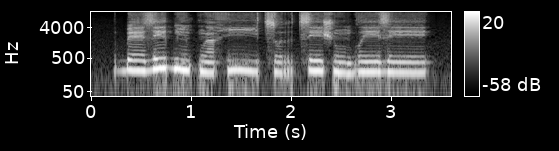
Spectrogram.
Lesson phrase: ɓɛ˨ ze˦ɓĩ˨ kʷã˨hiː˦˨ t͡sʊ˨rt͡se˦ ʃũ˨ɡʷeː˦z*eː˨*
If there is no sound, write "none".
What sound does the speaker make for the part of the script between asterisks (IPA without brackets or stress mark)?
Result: eː˦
